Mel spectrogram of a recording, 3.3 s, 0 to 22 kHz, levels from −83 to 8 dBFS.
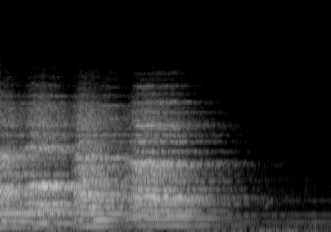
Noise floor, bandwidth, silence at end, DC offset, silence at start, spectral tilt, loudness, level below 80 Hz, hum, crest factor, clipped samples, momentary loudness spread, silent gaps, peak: -56 dBFS; 6.4 kHz; 1.1 s; under 0.1%; 0 s; -7 dB/octave; -23 LUFS; -56 dBFS; 60 Hz at -60 dBFS; 16 dB; under 0.1%; 11 LU; none; -8 dBFS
